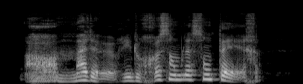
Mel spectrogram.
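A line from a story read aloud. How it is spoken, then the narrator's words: Angry growl. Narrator (French): gronda chérie Bibi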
